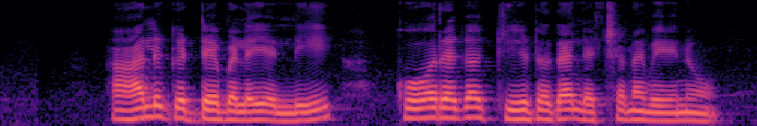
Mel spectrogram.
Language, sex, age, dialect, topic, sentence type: Kannada, female, 46-50, Mysore Kannada, agriculture, question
